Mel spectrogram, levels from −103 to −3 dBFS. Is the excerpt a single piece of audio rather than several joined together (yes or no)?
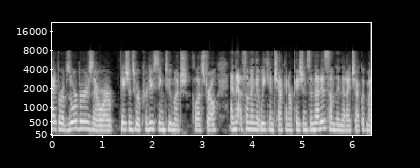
yes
